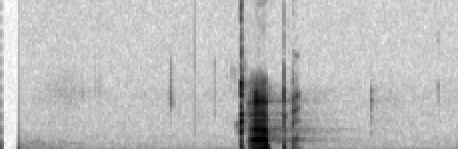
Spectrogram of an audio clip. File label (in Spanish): "mano", Ch'orti'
